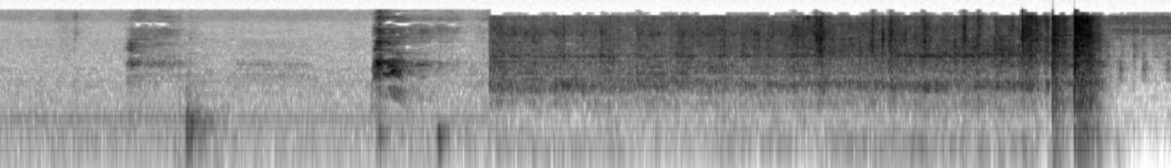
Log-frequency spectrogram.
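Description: A faint low hum, then a battery-powered toy train's small electric motor whirring steadily as it runs along its track. A few sharp knocks come near the end.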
